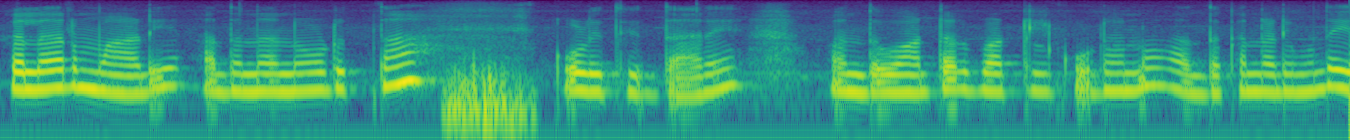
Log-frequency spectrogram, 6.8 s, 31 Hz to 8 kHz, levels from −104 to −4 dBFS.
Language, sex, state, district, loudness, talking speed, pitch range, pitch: Kannada, female, Karnataka, Shimoga, -18 LUFS, 115 wpm, 210-240 Hz, 220 Hz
